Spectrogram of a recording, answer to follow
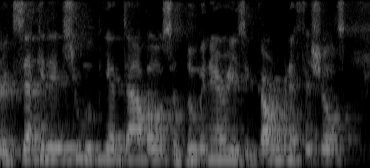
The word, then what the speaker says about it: Davos: Eastern next week I'm live from Davos oh Davos for all those people who want us to pronounce it properly so yes as well yeah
